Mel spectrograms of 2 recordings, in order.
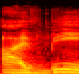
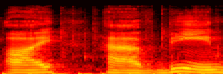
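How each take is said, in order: First: The word have is contracted to 've. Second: The word have is said in full. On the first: The statement sounds more natural and relaxed. "versus I've been" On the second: The statement carries more emphasis. "it carries more emphasis"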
